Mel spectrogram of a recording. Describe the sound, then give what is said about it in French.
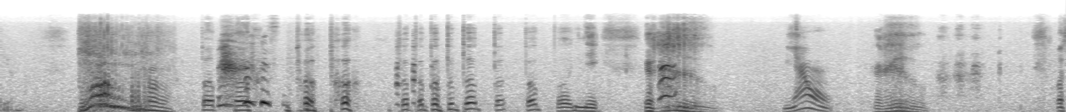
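A person imitates a tiger's roar with a string of growling, breathy vocal bursts, some rising and falling in pitch, fairly loud, with short pauses between them. “Vas-y, refais-nous un, petit coup de tigre.”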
